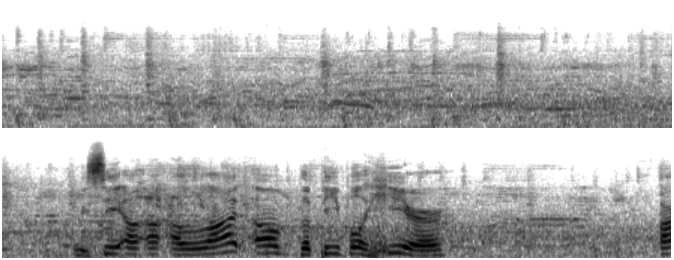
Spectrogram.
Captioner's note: cheering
